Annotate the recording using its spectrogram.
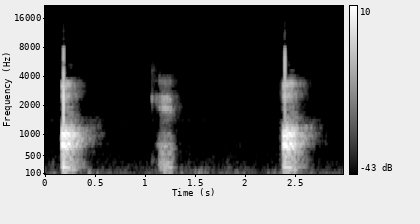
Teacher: when we pronounce A, the tongue is positioned low and in a central position in the mouth, right? Which basically maximizes the unobstructed space inside the mouth.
